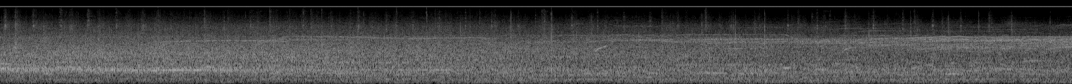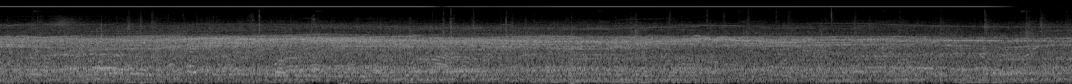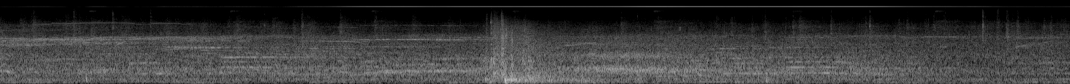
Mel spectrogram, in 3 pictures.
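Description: Large football stadium crowd at half-time: a steady din of many voices. A single sharp bang about 26 seconds in is the loudest moment.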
